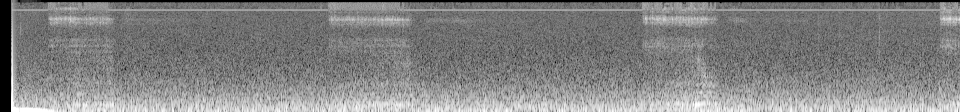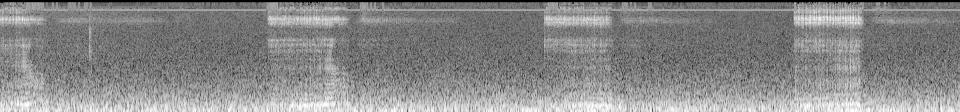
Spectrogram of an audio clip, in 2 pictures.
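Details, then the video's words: French Bulldog puppy snoring, soft raspy breaths repeating about every two and a half seconds, seven in all, each with a faint hissing edge over a quiet indoor background. "snoring french bulldog puppy"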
